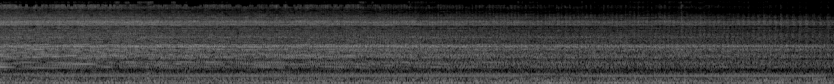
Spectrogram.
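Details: Industry Nine Hydra freehub after cleaning and greasing, some grease removed: steady even high-pitched buzz, no gritty or rough patches; clean, smooth freehub.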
